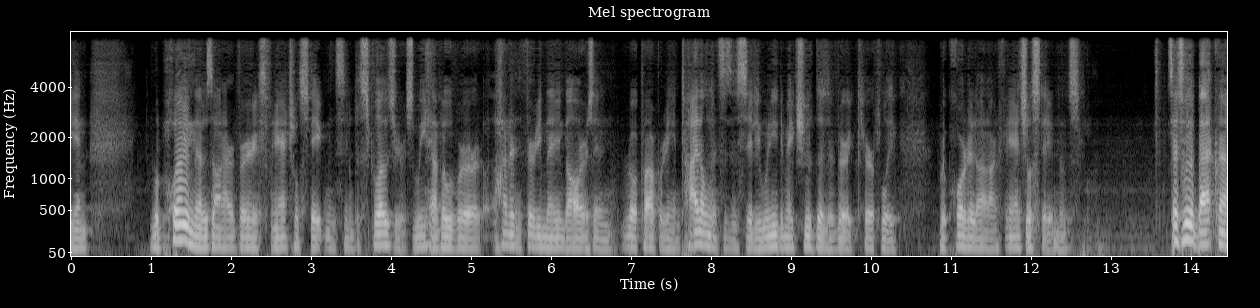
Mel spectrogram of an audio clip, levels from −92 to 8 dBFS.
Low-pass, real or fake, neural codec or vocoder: 7.2 kHz; fake; codec, 16 kHz in and 24 kHz out, 0.6 kbps, FireRedTTS-2 codec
